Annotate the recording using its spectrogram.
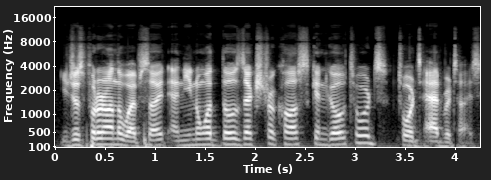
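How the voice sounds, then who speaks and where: Speaking with a New York accent, a man has a bright, sharp tone. He moves at a fairly quick pace with ordinary pitch variation. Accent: New York American. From New York City. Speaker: podcast co-host. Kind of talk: casual chat.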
